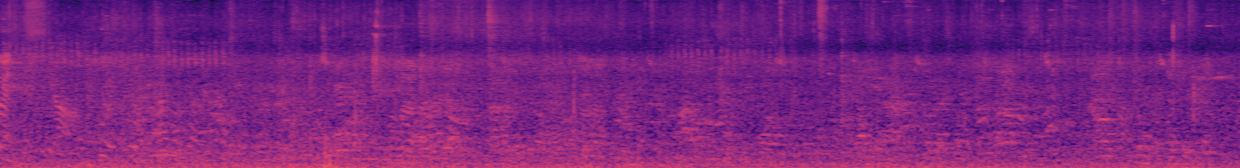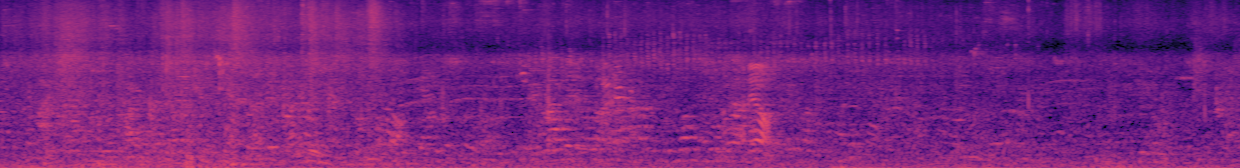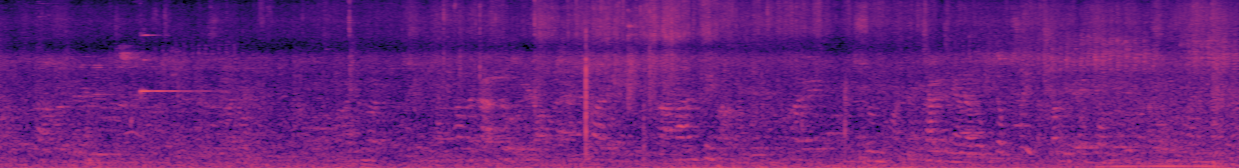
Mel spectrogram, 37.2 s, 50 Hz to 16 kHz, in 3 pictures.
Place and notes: Dalongdong Baoan Temple, Taipei City - Walking in the temple
Walking in the temple, Traffic sound, sound of birds
Taipei City, Taiwan, 9 April, ~17:00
